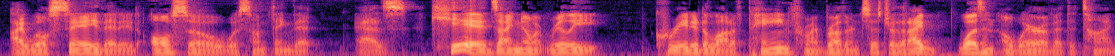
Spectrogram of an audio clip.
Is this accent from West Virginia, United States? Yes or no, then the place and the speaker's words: no; Denver, Colorado, United States; moved away as an adult; now in Los Angeles, United States; I was born and raised in Denver, Colorado.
